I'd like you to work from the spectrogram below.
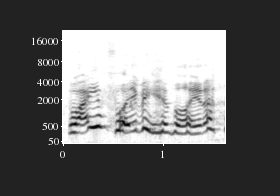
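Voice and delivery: high, loud, through laughter; real amused laughing protest; laughing question. Real, not acted. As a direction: call out to a friend while cracking up. Amused at friend yelling off mic.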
